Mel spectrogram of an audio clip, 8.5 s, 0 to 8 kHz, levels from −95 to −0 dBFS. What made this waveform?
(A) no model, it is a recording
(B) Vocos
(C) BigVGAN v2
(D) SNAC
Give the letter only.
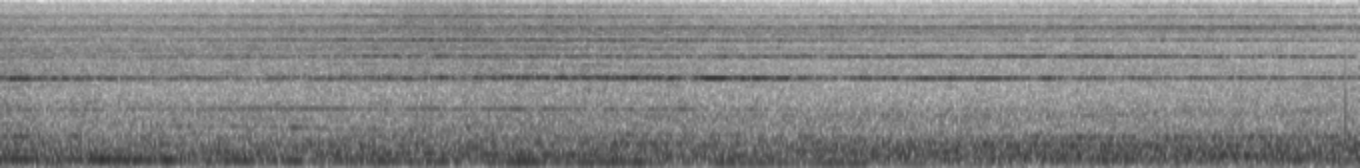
A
